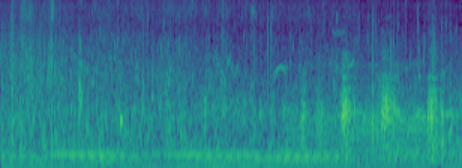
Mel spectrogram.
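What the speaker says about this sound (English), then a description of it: "Even some ducks." A few ducks quack in short bursts on a farm during daily chores, standing out over a steady low mechanical hum in the background.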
